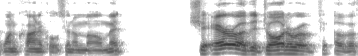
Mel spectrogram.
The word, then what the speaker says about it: Sheerah: The English translation chir is pronounced sherra in Hebrew and I'm going to try to do that.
